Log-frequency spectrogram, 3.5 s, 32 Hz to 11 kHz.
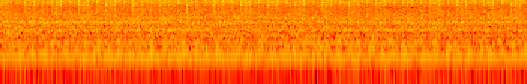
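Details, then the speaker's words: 2013 BMW 335i F30 N55 at idle: steady electric buzz at constant pitch that does not vary with rpm, from the vacuum wastegate control valve, which is being replaced. Wastegate control valve buzzing. "2013 BMW 335i as you can probably hear it's making an awful humming noise definitely not normal this appears to be the vacuum power actuator for the wastegate this piece right down here"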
